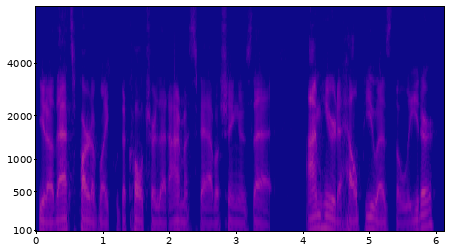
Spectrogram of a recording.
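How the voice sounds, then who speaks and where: A man's voice: sits low, moderate pace, bright, forceful tone, dry recording, clean studio sound. A man co-hosting a podcast who talks in an earnest, reflective way with loose fillers. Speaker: podcast co-host. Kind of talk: casual podcast chat.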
